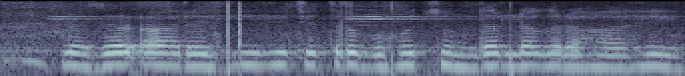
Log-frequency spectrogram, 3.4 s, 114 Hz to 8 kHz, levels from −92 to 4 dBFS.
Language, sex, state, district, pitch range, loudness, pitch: Hindi, female, Uttarakhand, Uttarkashi, 195-210 Hz, -26 LUFS, 200 Hz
